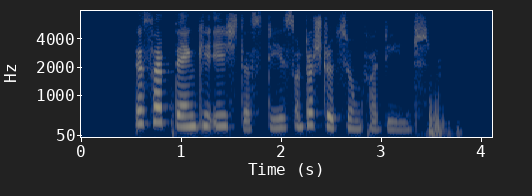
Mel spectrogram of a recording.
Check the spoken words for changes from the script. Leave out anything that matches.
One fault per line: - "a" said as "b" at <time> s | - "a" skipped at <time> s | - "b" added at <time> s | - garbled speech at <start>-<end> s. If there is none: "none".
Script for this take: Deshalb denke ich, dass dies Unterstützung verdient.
none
